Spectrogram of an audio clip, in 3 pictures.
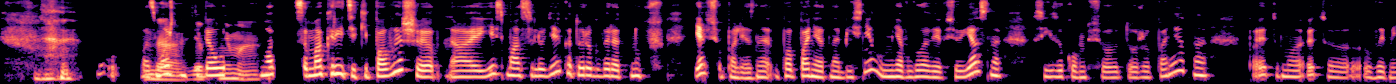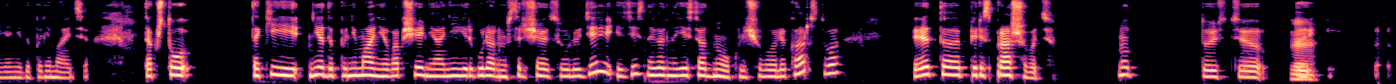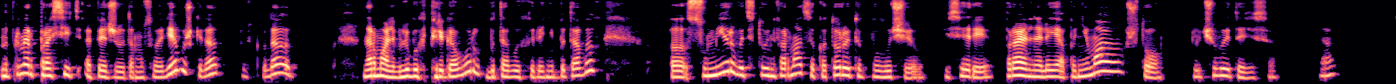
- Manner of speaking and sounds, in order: chuckle; other background noise; other noise
- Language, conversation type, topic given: Russian, advice, Как мне ясно и кратко объяснять сложные идеи в группе?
